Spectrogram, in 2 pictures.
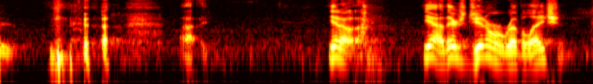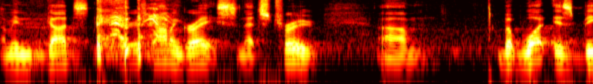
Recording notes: This panel discussion was held on December 6, 2019 at the Founders "The Law and The Gospel" national conference in Cape Coral, Florida.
